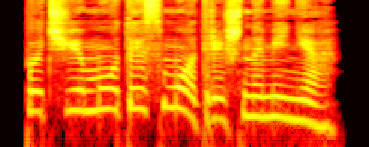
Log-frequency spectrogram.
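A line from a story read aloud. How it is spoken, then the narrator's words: Whimpering. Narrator (Russian): захныкала Хенет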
